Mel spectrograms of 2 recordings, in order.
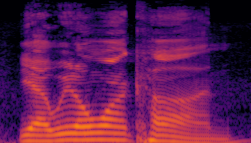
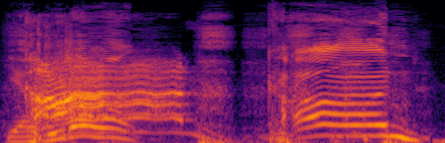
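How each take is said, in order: First: Said in the usual way. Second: Loud, slow mock outcry; shouting. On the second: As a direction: belt it out in protest. Shouted joke about Khan.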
